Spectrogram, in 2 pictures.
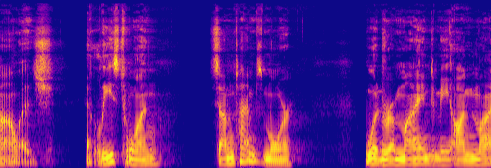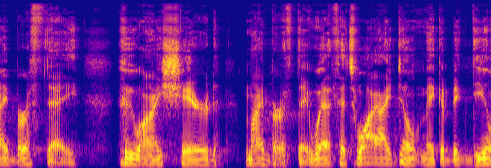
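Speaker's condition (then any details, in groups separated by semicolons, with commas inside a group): No condition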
